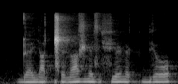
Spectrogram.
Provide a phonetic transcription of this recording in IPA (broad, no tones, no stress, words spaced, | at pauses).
ɖɛjaǁɪ ɳazɳiz fʲeɳek bʲo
